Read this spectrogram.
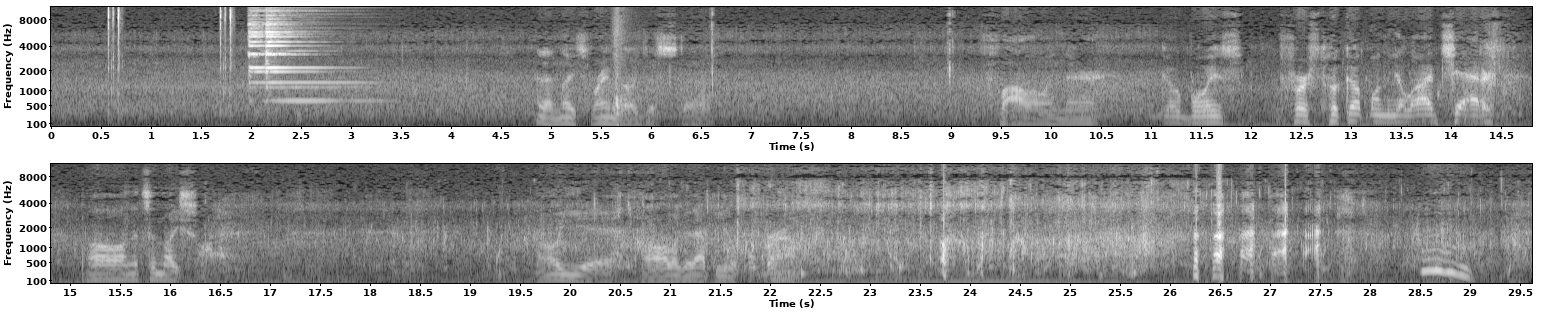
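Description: A shallow stream flows and ripples steadily.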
